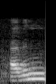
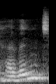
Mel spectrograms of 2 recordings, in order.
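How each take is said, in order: First: The word is clipped, with sounds reduced. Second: The word is said fully, every sound clear. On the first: "haven't कर दिया" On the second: "haven't भी नहीं करा"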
